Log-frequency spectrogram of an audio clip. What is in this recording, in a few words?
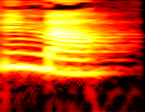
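"puma", French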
